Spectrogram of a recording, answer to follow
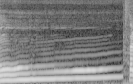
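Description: A comedic reaction sound effect: one long hummed, voice-like note that glides slowly upward in pitch and cuts off abruptly near the end.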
